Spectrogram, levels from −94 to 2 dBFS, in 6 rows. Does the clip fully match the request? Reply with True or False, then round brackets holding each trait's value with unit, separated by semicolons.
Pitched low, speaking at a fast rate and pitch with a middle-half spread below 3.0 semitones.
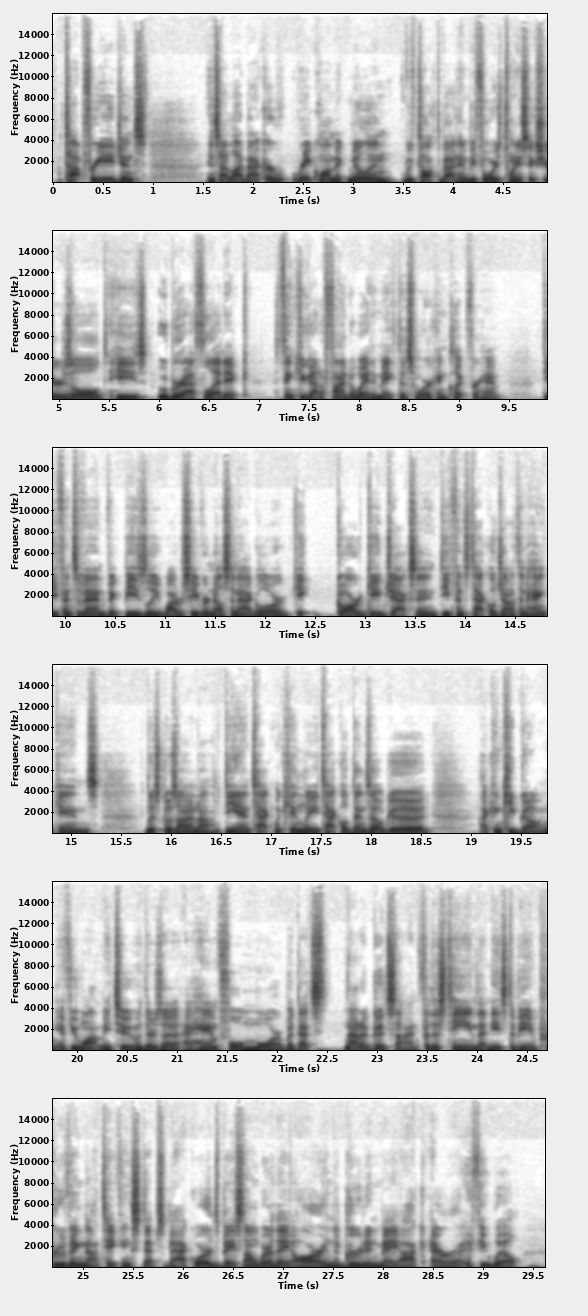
True (120 Hz; 215 wpm; 2.5 semitones)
